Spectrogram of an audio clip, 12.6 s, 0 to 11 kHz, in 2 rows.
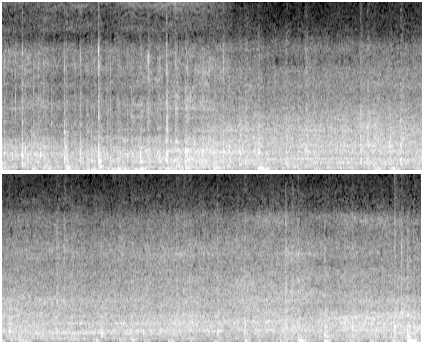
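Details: Hornby R2329M Britannia Class "Dornoch Firth" OO model loco on layout, with a loose rod: steady rattly clatter over rail joints and constant whirring motor whine; noisy motor, owner thinks it may ease with running, will re-inspect.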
